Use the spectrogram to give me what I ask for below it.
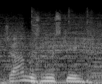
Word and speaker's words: Wisnieski: episode with moonlighter Wisniewski welcome to Moonlight Graham show am I pronouncing your last name right that is that is correct yes I feel like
